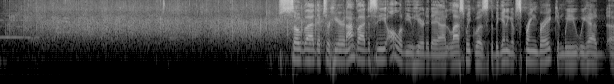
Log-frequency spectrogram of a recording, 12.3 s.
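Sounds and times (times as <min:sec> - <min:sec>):
church congregation applauding to welcome guests: 0:00.0 - 0:07.5
speech: 0:05.6 - 0:12.2.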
